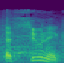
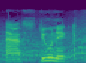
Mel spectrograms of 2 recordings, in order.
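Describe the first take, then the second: First: The name is said without a T sound. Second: The name is said with a T sound. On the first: The speaker calls it right. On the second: The speaker calls it wrong.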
